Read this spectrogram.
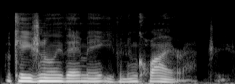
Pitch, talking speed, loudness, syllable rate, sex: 140 Hz, 180 wpm, -15 LUFS, 6.9 syllables/s, male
